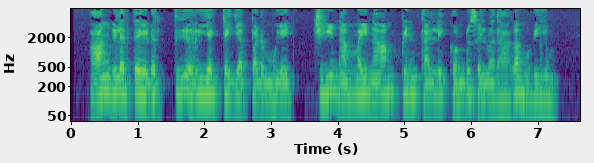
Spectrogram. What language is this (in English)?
Tamil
